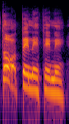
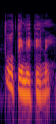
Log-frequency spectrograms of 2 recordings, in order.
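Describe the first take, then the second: First: It is said heatedly, like in an argument. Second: It is slipped in slyly and lightly. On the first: The speaker is openly fighting. "if you're in a full blown argument" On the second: The speaker is making a sneaky dig. "trying to be sly here"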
